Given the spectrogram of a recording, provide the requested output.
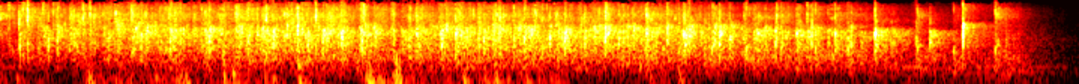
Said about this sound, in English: Have another round of applause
